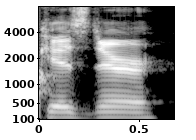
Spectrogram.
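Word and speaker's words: Knizner: like I mean we're people are still saying it wrong I mean Jimmy Jimmy Crooks like you know why why would kizner the in it's in the wrong place from how you say it you know there's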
